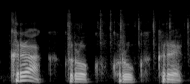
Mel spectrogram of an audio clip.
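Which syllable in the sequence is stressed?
крак. The stress falls on the first syllable, крак.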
